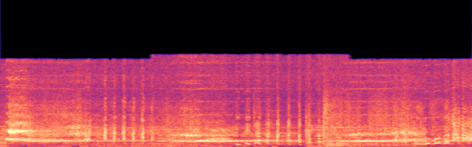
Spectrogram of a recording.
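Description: Car tyres squealing in a long skid, a wavering high squeal that breaks off briefly about four seconds in and then starts again, over background music.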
